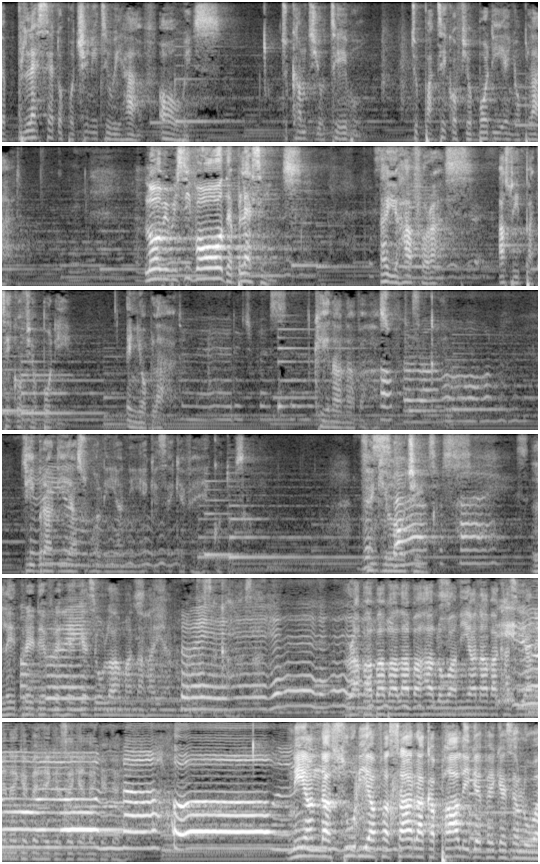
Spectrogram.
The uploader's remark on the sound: Preached at the FIRST WORKS SERVICE, AYENSU RIVER CATHEDRAL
